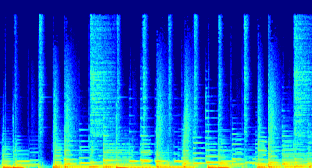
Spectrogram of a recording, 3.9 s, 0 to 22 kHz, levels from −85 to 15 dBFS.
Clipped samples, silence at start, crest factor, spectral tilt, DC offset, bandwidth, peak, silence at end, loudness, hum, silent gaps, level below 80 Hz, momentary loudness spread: under 0.1%; 0 s; 12 dB; -7.5 dB/octave; under 0.1%; 20 kHz; 0 dBFS; 0 s; -16 LUFS; none; none; -16 dBFS; 6 LU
